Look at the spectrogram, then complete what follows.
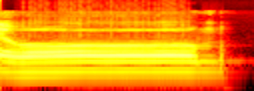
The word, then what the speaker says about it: ओम: दो मात्र उच्चारण दीर्घ दो मात्र से और अधिक उच्चारणं है फ्लुत जैसे ओम जैसे ओम का उच्चारण करते हैं। ओम का उच्चारण करते हैं।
